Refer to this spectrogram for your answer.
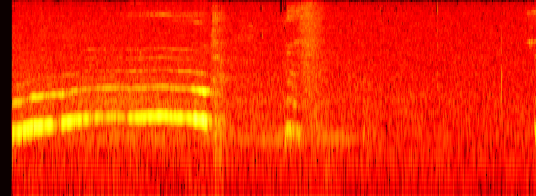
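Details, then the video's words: A dog howls in one long smooth tone that slowly rises, held for about two and a half seconds, then breaks off into quiet with a faint short sound near the end. "Otello Howling"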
